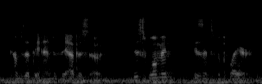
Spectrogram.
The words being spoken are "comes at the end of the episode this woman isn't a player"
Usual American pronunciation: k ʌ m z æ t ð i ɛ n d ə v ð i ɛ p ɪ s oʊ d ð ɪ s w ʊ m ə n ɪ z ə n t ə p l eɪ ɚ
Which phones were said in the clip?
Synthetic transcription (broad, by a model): k ʌ m z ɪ t ð i ɛ n d ə v ð i ɛ p ɪ s oʊ d ð ɪ s w ʊ m ə n ɪ z ə n t ə p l eɪ ɚ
